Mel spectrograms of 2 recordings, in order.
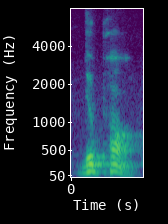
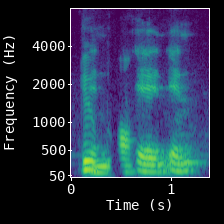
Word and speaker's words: DuPont: pronounce the T at the end. DuPont. Does that make sense? I had 5 years of French. DuPont.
